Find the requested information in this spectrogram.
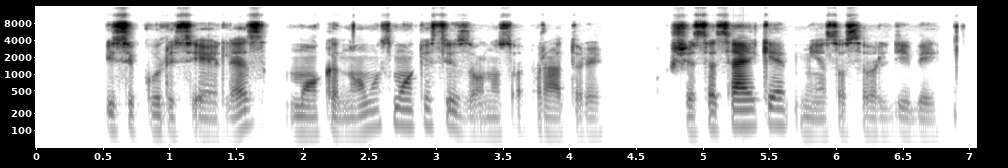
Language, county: Lithuanian, Alytus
